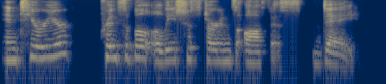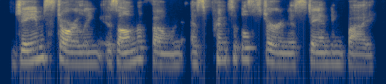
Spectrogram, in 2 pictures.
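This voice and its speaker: A woman's voice: fairly low pitch, unhurried, a bit bright, low-quality recording. A woman narrator reading screenplay scene headings and stage directions as scripted narration.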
